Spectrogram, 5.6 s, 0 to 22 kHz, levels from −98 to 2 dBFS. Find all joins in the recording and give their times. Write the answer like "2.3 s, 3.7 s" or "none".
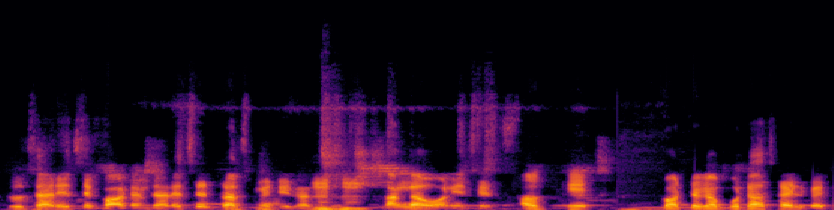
4.1 s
